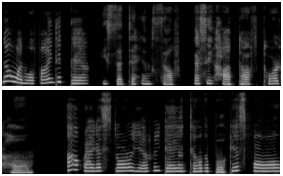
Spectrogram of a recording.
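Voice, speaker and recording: In a put-on character voice, the speaker talks at a fairly slow pace. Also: woman, high pitch for a woman. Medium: read story.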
